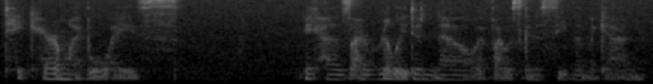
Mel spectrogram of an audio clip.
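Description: A woman in her forties telling her own story to camera from her living room, earnest and reflective, often soft and breathy, with many ums and you knows. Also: lowish voice, huge pitch swings, normal speed, noisy background. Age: 40s. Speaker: heart attack survivor telling her story. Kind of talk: personal testimony to camera. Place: living room at home, indoors. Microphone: device camera at arm's length, sitting close.

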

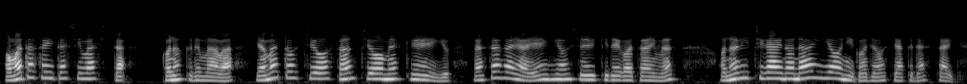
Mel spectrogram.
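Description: Female transit announcer, formal and precise diction, fairly high pitch, dry sound on band-limited vintage tape. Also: expressive, normal speed, dry recording. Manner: polite, formal, carefully enunciated. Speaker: bus announcer. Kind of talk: scripted in-vehicle bus stop announcements. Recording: dull phone-like old tape playback.

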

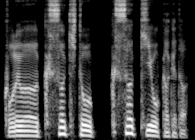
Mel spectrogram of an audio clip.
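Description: A proud old-school samurai warlord for a game, lowish voice, really slow and stately, kinda wry. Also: male voice, animated, no echo, studio quality. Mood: wry, playful. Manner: stately, measured, archaic lordly speech. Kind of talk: scripted game character lines.

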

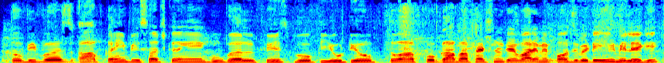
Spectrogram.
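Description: A man's voice: sits high, fairly even intonation, normal speed, fairly bright tone. A man hosting a shop video, asking the owner questions and addressing the viewers with affirmations. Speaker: video host. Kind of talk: casual interview and promo.

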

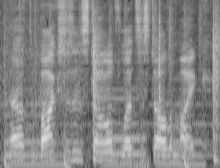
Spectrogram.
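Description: A man's voice: on the high side, quick pace. A man in his twenties giving a casual how-to explanation to his viewers. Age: 20s. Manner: casual, addresses viewers as guys. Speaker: host. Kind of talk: how-to vlog, explanatory talk to camera. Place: outdoors by and inside a parked or moving car. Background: music.

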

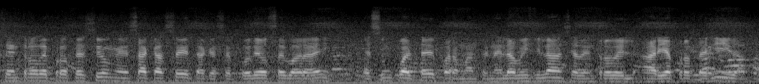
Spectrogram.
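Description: A man guides visitors outdoors, walking them through a trail map in a formal, measured way. His slightly high voice stays very even, with little rise or fall. Loud crowd chatter surrounds him. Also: poor audio. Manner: formal, steady, explanatory. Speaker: park tour guide. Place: outdoors at a park entrance.

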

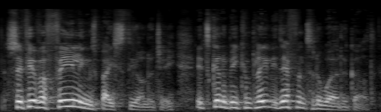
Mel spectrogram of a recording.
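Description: A man's voice: sits high, sing-song, very fast, warm tone, husky. An English man in his forties speaking earnestly and emphatically as an interview guest, firing off rhetorical questions, on a lapel mic. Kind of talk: animated interview talk. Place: small indoor studio room.

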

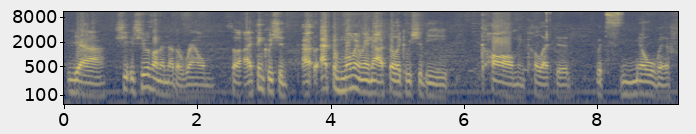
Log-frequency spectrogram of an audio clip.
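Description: A man's voice: on the low side, moderate pace, mellow, slight background noise, rough recording. A man chatting casually on a game stream, playfully riffing on absurd ideas. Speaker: guest player in game stream. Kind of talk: casual joking chat.

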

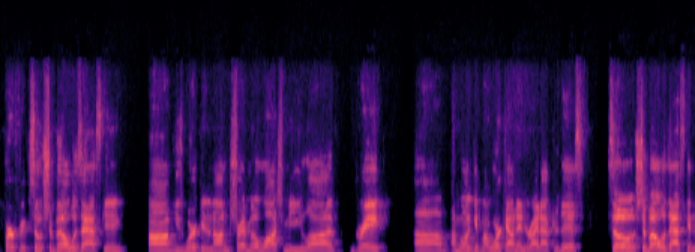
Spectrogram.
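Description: A man in his thirties giving a live real estate coaching webinar over a video call, talking energetically and often calling out to his audience. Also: on the low side. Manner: energetic, repeats "guys", restarts phrases. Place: small room indoors. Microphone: earphone mic on video call.

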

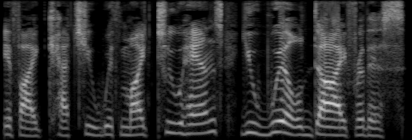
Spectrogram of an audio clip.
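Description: A woman voicing a furious old emperor and father, shouting and condemning in drawn-out words for a storybook. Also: fairly low pitch, no echo, studio quality. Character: enraged, scolding old emperor, the princess's father.

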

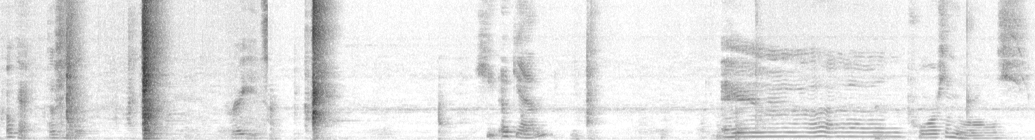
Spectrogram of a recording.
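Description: A woman's voice: a little high, drawn-out words, long pauses, heavy background noise. A young woman with a Korean accent, chatting casually while she cooks and eats at a table at home. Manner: chatty, mixes in Korean phrases. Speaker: cooking vlogger. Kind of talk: casual cooking chat. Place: home kitchen table, indoors. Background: frying and sizzling from the pan.

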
